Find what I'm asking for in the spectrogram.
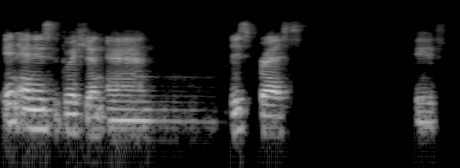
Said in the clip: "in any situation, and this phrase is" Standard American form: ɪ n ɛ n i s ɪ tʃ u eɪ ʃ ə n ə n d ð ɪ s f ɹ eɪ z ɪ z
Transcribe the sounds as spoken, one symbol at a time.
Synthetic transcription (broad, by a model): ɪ n ɛ n i s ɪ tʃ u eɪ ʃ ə n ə n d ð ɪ s p ɹ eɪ s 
